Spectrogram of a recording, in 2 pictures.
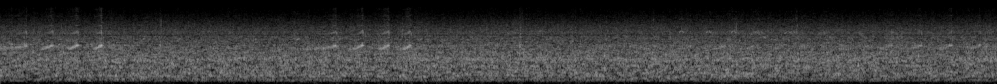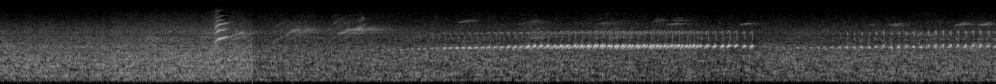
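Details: Kajika frog on the clear upper Natori River, Sendai, Japan: after long stream rush, a bright rapid trill of high pulses rises from about fifteen seconds, preceded by a sharp click and faint high chirps.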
